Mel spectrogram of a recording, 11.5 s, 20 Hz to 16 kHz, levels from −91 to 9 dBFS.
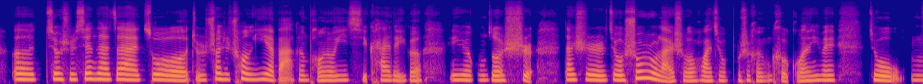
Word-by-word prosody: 呃， 240 -1 +4
就 245 -2 +2
是 235 -1 -1
现 250 +2 +2
在 240 -1 +4
在 230 -2 +3
做 215 -3 +3
就 - - -6
是 215 - -2
算 250 +3 +1
是 235 - -1
创 240 -2 0
业 230 -3 +1
吧， 215 - -1
跟 205 -1 -4
朋 195 -1 -2
友 195 0 +1
一 210 +1 -2
起 210 - -7
开 200 -1 -2
的 200 - -2
一 190 - -2
个 185 +1 -1 0.3
音 215 +1 -1
乐 210 -1 +2
工 210 0 -7
作 200 -1 +2
室。 - - -2 0.4
但 225 -1 +1
是 215 -3 +1
就 210 0 +1
收 290 +8 +2
入 280 -5 +5
来 170 -6 +1
说 180 +1 -4
的 180 - -1
话， 185 -1 0
就 180 0 -6
不 190 0 -10
是 205 +1 -5
很 180 -1 -5
可 170 -4 -4
观。 180 +2 -1
因 205 - 0
为 210 0 0 0.4
就， 195 -4 +2
嗯， 210 -1 -5
210 Hz, 245 characters per minute, -20 LUFS, 195-230 Hz, 0.4 s, 入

